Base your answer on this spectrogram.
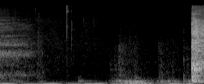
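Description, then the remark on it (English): A single harsh cough bursts out at the very end, preceded by low rumbling breath and throaty sounds with no talking. “No one coughs like you, bro.”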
